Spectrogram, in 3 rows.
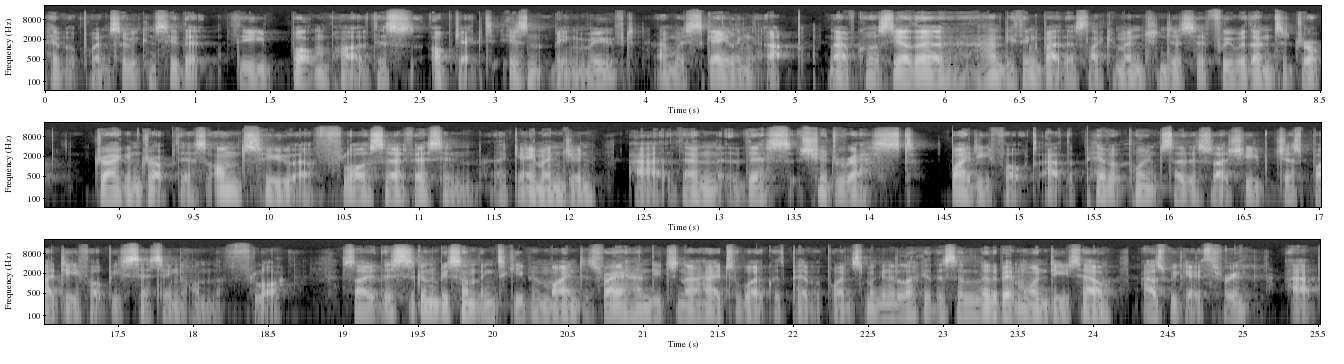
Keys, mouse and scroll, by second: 3.6-4.6 middle drag, 4.6 ctrl+z, 18.1-18.8 alt+middle drag, 18.8 Tab, 24.2 s, 25.0 ctrl+z, 25.1 Tab, 25.3-25.5 alt+middle drag.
